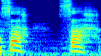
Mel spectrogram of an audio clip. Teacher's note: itulah huruf ha rasanya di mana Di tengah tenggorokan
